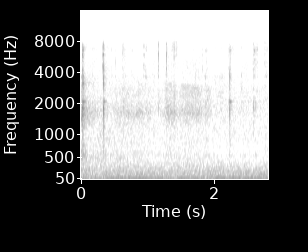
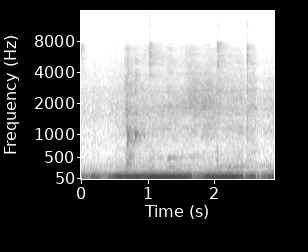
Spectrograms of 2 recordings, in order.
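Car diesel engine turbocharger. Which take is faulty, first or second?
first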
